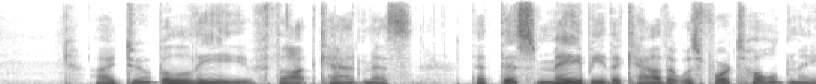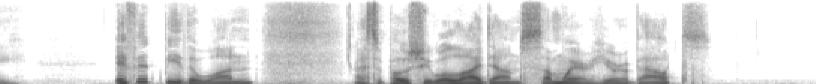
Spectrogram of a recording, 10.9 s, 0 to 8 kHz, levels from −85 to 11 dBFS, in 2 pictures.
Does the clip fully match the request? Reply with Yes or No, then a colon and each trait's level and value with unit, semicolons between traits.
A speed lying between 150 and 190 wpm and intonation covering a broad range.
Yes: average, 155 wpm; wide, 8.0 semitones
